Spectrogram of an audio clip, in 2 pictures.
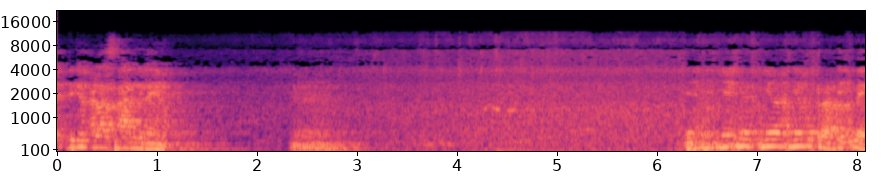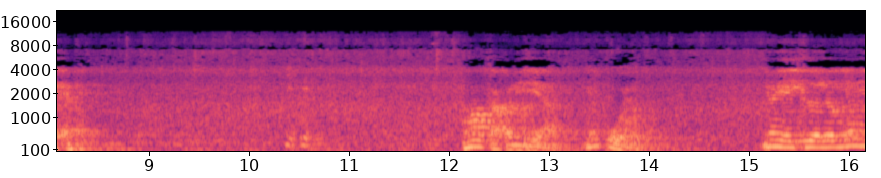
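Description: A man speaks with animation into a microphone, heard through a loudspeaker in a reverberant hall.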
